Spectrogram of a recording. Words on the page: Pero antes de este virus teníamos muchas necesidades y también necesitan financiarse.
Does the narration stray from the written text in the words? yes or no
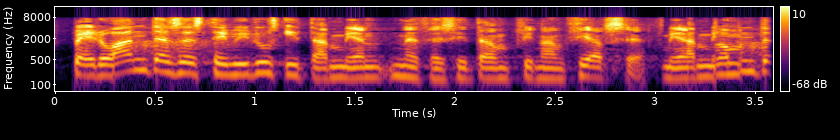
yes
